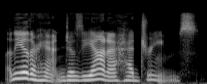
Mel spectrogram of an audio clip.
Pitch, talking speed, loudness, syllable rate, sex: 200 Hz, 205 wpm, -19 LUFS, 5.2 syllables/s, female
